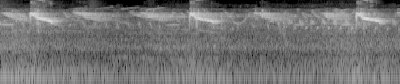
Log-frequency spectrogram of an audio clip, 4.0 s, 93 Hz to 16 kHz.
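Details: Female Oriental white-eye in breeding condition calls to the male with loud, high, downward-sweeping whistles repeated about every 1.6 seconds, with thin twittering between.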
